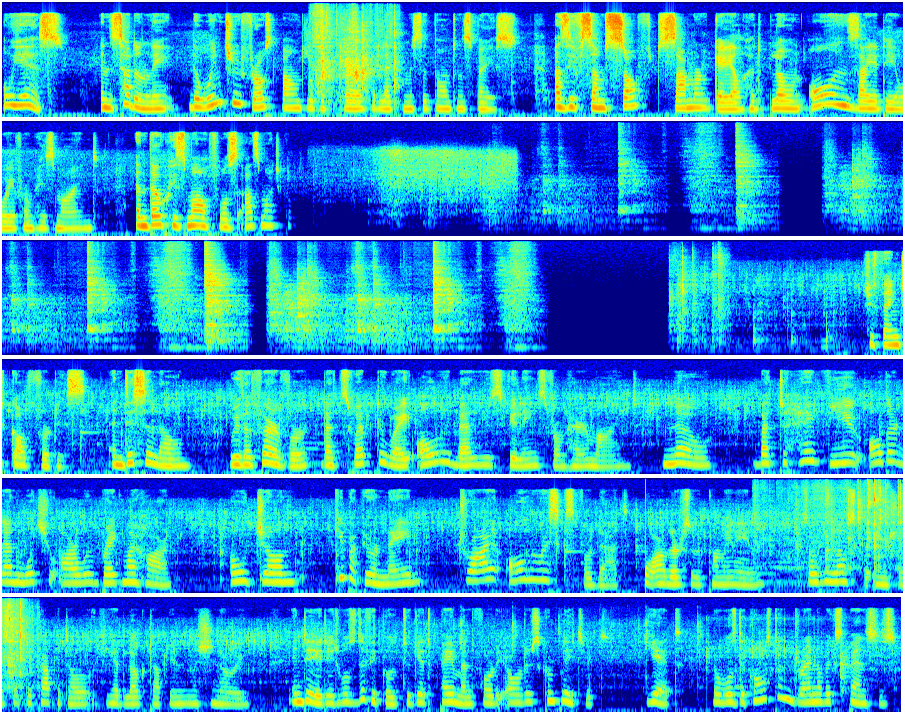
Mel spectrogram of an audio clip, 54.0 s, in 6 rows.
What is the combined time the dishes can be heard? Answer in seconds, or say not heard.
10 s.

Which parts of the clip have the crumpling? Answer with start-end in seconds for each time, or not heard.
3.0-4.0, 24.6-25.3, 43.5-45.5.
